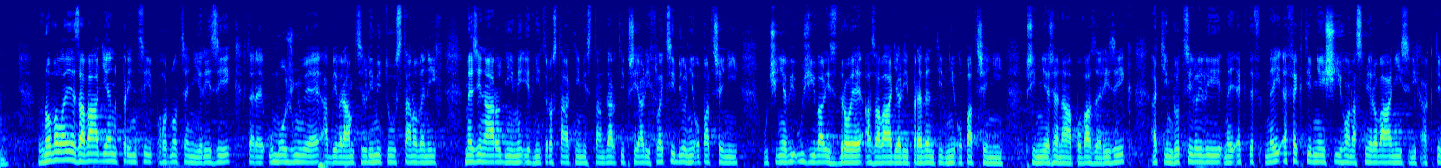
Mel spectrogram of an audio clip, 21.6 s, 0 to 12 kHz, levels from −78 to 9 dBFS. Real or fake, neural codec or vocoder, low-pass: real; none; 10.8 kHz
